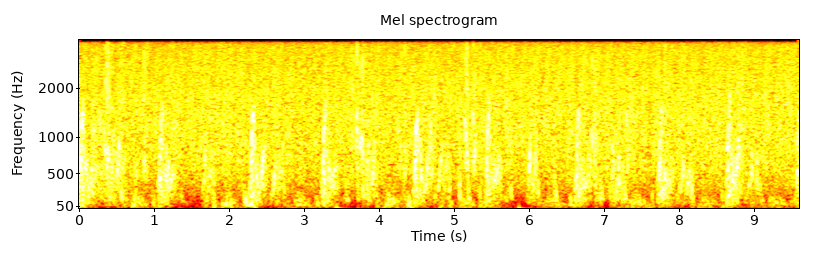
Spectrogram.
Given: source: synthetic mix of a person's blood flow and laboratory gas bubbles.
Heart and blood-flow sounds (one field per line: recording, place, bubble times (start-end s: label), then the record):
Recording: Doppler ultrasound of blood flow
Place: precordium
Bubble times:
0.12-0.93 s: bubbles
3.52-3.65 s: bubbles
3.68-3.96 s: bubbles
4.27-4.39 s: bubbles
4.63-4.78 s: bubbles
5.04-5.36 s: bubbles
5.74-5.85 s: bubbles
6.03-6.10 s: bubbles
6.33-6.42 s: bubbles
6.82-7.45 s: bubbles
7.71-7.96 s: bubbles
8.15-8.23 s: bubbles
From the record:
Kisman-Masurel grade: 232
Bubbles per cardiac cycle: several, 3 to 8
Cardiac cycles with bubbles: 50 to 99%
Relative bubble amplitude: moderate (0.250 to 0.450)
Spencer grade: 3 (all of the cardiac periods contain showers or single bubble signals, but not dominating or overriding the cardiac motion signals)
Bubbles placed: only in the low amplitude regions of the cardiac cycle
